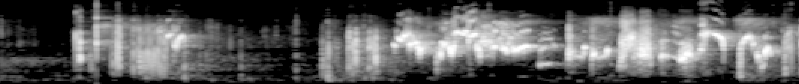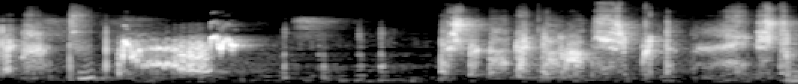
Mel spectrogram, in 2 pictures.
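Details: Pet budgerigar, male, warbling to a shiny silver award he treats as a mirror: long stretches of busy chatter mixing squawks, clicks and squeaky notes, broken by brief pauses.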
